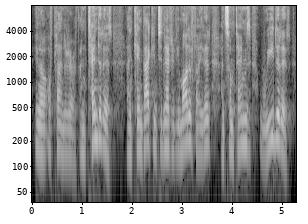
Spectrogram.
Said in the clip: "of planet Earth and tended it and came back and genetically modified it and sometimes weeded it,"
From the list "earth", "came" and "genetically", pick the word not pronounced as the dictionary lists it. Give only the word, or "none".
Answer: none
